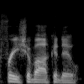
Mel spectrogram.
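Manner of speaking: FREE SHAVACADO as "free shuh-VOCK-uh-doo"; vine quote mispronunciation. Retold or imitated. Host quoting a vine about avocado, playful "free shuh-VOCK-uh-doo". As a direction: run the words together, stress on VOCK, ending "doo". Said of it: "I fucking love that vine".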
